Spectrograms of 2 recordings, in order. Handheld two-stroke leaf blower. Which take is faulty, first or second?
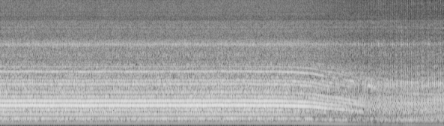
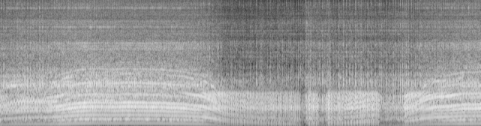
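second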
